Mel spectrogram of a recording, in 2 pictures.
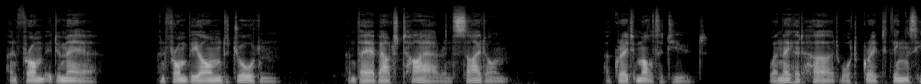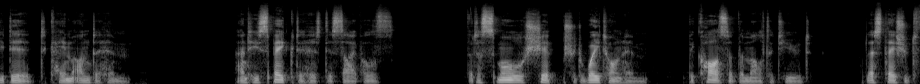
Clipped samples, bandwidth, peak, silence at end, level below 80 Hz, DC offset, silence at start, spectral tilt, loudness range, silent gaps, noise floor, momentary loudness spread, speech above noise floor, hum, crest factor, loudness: under 0.1%; 18.5 kHz; -6 dBFS; 0 s; -52 dBFS; under 0.1%; 0.05 s; -3.5 dB/octave; 5 LU; none; under -90 dBFS; 17 LU; over 64 dB; none; 22 dB; -25 LUFS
